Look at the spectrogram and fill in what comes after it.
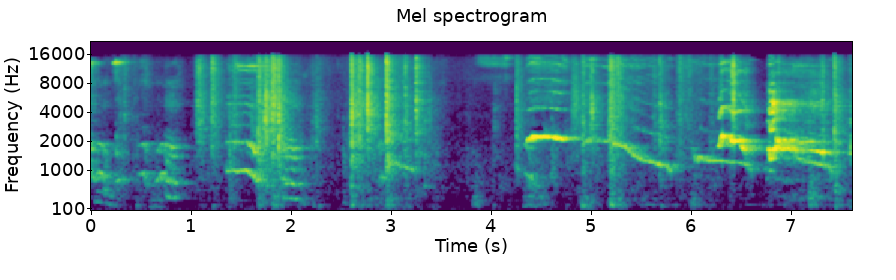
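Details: Day-18 puppies, big and rambunctious, attempting to climb out of a kiddie pool: scuffling and clattering at first, then drawn-out high whines sliding downward, several pups calling over one another.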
